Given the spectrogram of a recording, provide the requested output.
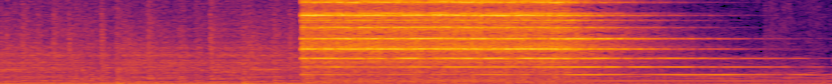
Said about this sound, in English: The last bell rings, disrupting the moment and snapping everyone back to reality.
